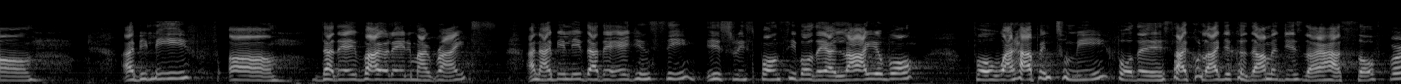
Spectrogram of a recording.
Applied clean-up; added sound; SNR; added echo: none; none; none; none.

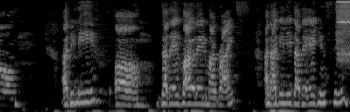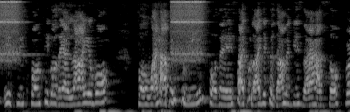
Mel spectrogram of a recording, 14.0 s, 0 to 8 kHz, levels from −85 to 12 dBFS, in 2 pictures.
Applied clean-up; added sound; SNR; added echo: classical method WPE with log-MMSE.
